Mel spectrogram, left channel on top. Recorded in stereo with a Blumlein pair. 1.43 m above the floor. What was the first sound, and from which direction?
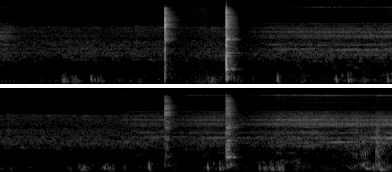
A crack, 35° left.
